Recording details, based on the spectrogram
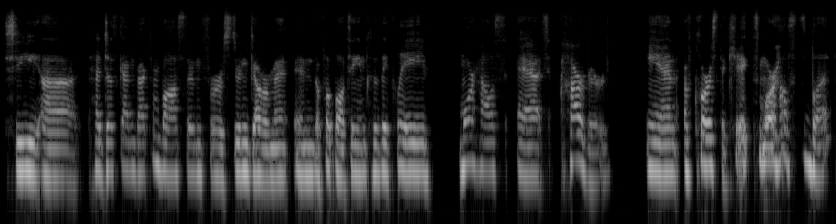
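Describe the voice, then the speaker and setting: A woman's voice: sits low, fairly even intonation, slow, muffled recording. A woman in her fifties, a volleyball coach, talking casually and unhurriedly, with many fillers. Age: 50s. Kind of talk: casual chat.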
